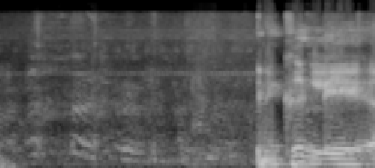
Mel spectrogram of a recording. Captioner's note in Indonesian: tertawa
